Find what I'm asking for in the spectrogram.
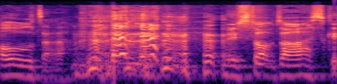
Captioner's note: laughter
